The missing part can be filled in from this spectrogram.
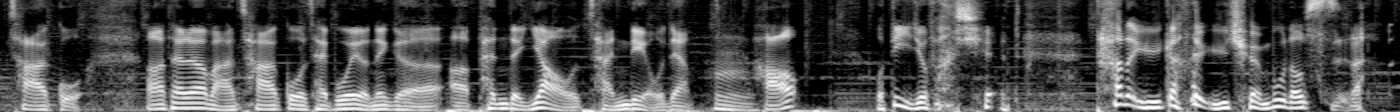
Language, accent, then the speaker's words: Chinese; Tainan, Taiwan; 毕竟我是台南人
